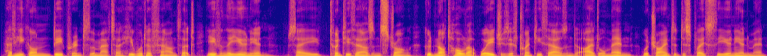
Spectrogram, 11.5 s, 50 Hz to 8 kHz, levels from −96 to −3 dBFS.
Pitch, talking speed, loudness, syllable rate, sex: 100 Hz, 190 wpm, -20 LUFS, 4.9 syllables/s, male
